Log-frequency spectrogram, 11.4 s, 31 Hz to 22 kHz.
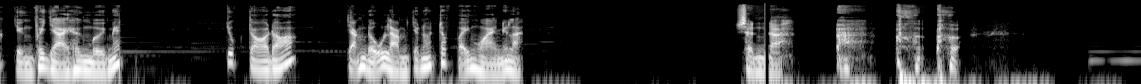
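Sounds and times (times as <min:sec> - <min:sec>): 
speech: 0:00.1 - 0:01.3, 0:02.3 - 0:05.3, 0:07.4 - 0:08.0
man coughing: 0:08.4 - 0:09.9.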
